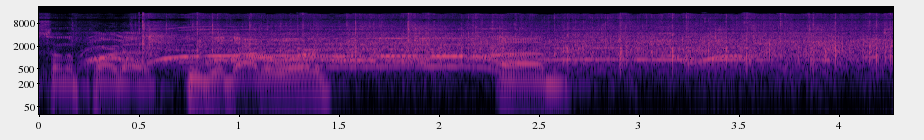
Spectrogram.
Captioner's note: cheers and applause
